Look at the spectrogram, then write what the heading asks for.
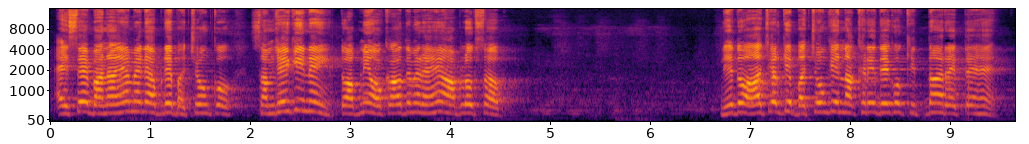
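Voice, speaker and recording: High-voiced indignant woman lecturing. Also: steady tone, moderate pace, pushed and bright. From India. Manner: indignant, lecturing, repeats herself. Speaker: vlogger. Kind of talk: scolding monologue to viewers.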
